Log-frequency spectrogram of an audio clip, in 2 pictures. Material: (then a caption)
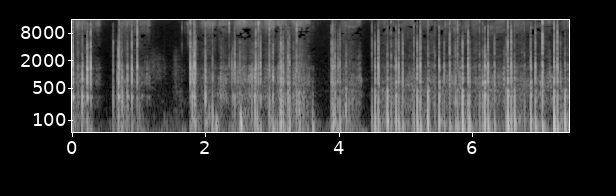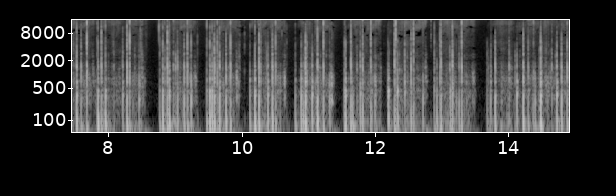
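Plastic. Fast tapping with long acrylic nails from both hands on a hollow, light blue plastic Suncut UV gel sunscreen bottle lying on its side. The result is a dense, continuous patter of short, dull clicks, heavy in low thuds with little brightness, broken by a few brief pauses.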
